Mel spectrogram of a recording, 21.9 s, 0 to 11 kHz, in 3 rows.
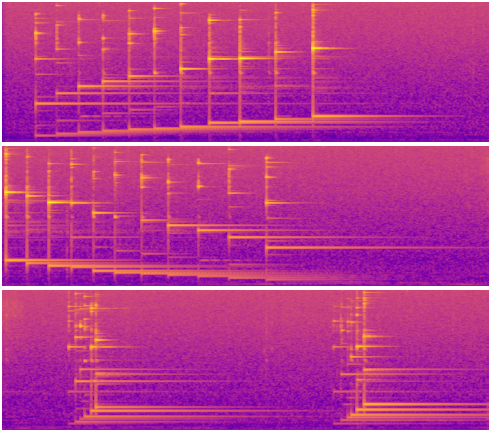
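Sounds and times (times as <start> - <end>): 
eleven-note kalimba playing: 0.6 - 6.2, 7.4 - 14.0, 15.7 - 21.9.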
